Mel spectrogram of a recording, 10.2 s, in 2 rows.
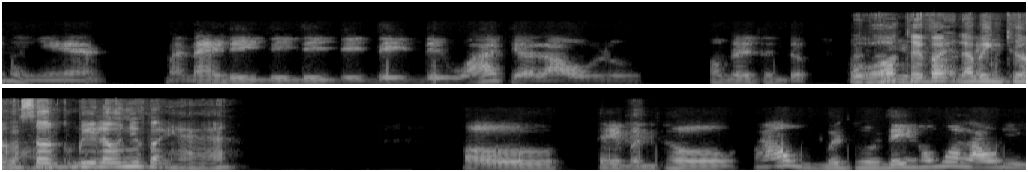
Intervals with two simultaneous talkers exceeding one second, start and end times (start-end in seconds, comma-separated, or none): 4.2-5.5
